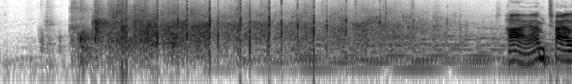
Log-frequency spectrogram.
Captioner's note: audience applauding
